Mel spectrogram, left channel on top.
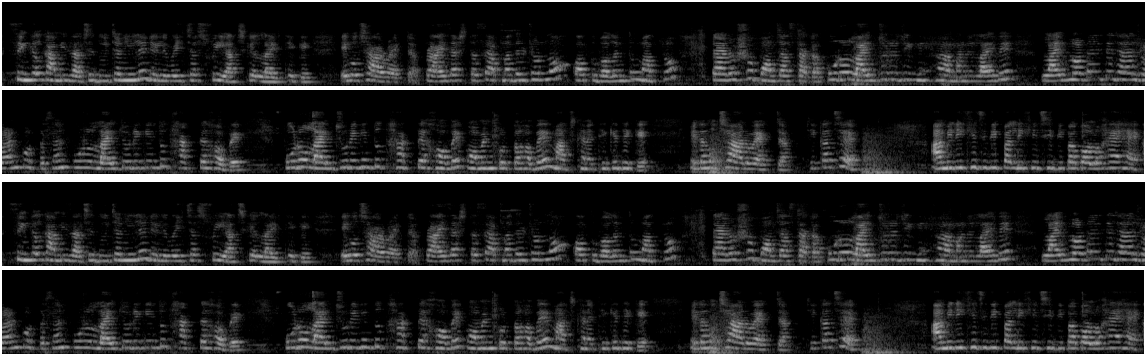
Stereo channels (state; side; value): normal; both; correlation 0.86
